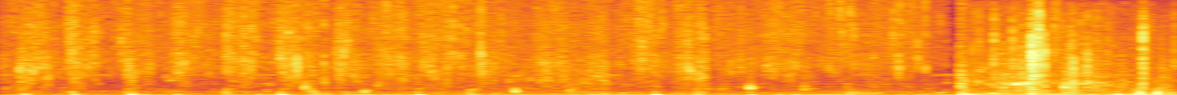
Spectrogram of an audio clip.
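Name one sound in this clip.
A thick liquid bubbles and pops in a pot.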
